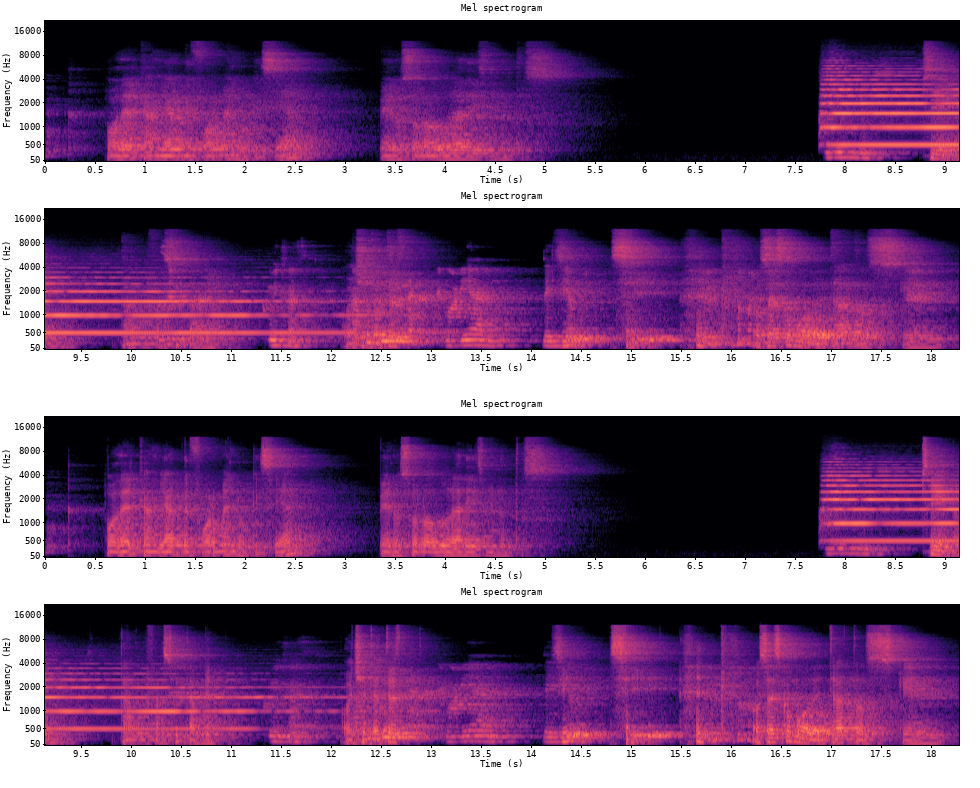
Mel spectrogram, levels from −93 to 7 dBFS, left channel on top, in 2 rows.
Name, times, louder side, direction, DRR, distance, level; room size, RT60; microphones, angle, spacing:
voice 1, 0.6-2.6 3.3-5.1 8.8-9.3 9.9-10.8 12.1-12.7 14.2-18.1, right 3 dB, 90° right, 1 dB, 0.5 m, -29 dB
Trumpet, 7.7-12.8, left 3 dB, 80° left, 1.0 m, -24 dB
voice 2, 7.8-8.4 8.8-8.9 10.3-10.8 11.3-11.7 12.2-12.9 13.1-13.7 14.1-14.5 15.7-16.5 17.7-18.1, left 4 dB, 60° left, 0 dB, 0.5 m, -32 dB
3.0 x 2.3 x 3.9 m, 1.5 s
head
